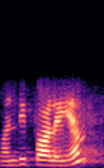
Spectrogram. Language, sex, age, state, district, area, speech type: Tamil, female, 45-60, Tamil Nadu, Cuddalore, rural, conversation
